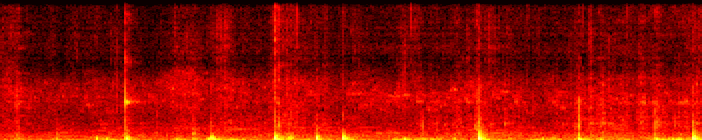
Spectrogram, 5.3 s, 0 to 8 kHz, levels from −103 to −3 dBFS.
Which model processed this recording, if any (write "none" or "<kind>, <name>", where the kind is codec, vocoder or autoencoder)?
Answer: vocoder, BigVGAN v2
